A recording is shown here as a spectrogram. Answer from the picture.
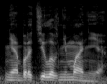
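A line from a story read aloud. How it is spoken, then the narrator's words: Smug snort. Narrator (Russian): самодовольно хмыкнула Милана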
